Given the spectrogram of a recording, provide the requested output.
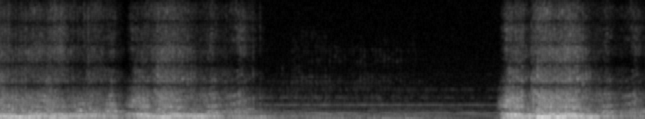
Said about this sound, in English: This is, of course, the lion from MGM Studios and a very familiar sound. The sort of sound of a lion that we learn from our childhood, you know, when we press those books that play little sounds, this is exactly what we would hear.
